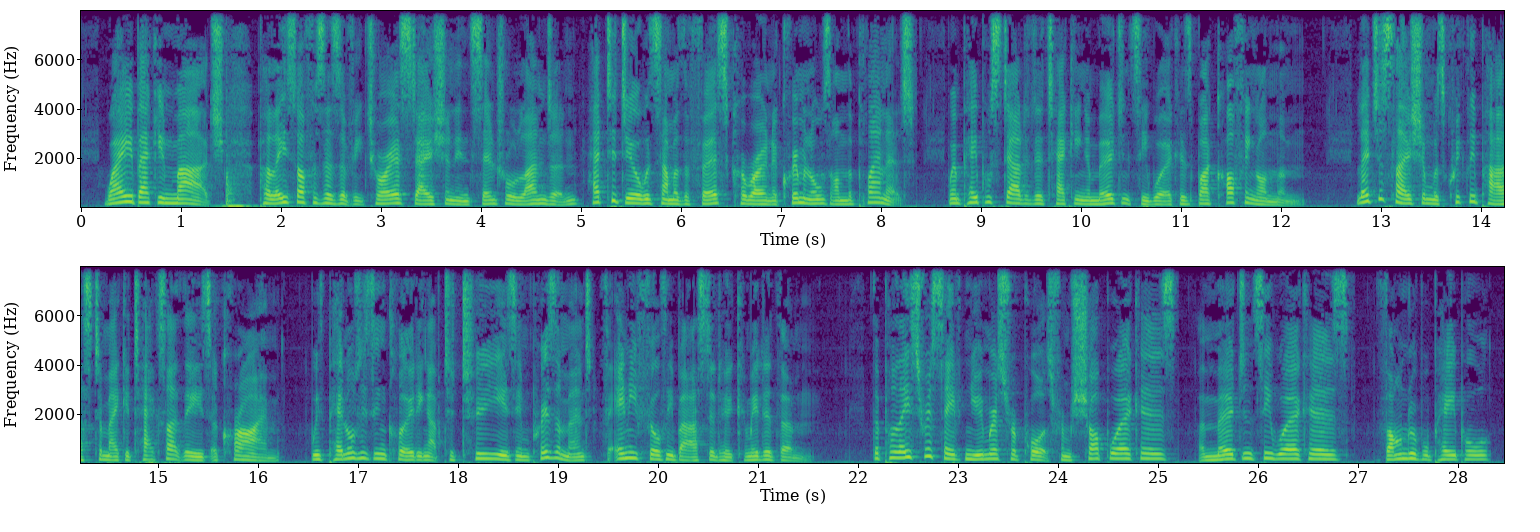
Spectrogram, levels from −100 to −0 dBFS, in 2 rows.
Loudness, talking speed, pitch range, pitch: -21 LUFS, 155 wpm, 145-190 Hz, 165 Hz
